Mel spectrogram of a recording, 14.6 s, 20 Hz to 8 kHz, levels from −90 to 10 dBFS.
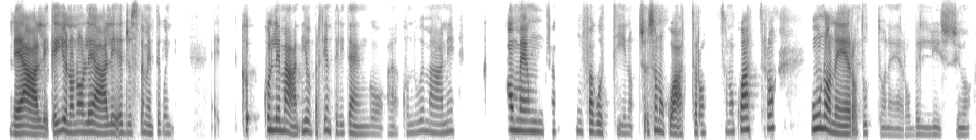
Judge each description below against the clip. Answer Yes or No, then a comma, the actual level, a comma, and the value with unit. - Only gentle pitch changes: No, average, 4.5 semitones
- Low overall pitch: No, medium, 185 Hz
